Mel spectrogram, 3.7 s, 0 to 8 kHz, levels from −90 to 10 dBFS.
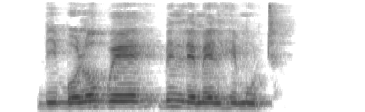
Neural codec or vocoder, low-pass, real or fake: none; 7.2 kHz; real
